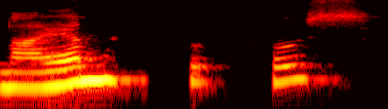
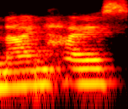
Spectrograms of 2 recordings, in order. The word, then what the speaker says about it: Nineheis: 9 Heis rhymes with mice. All right, please proceed. Hi, everyone. My name is Nineheis, and I am the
